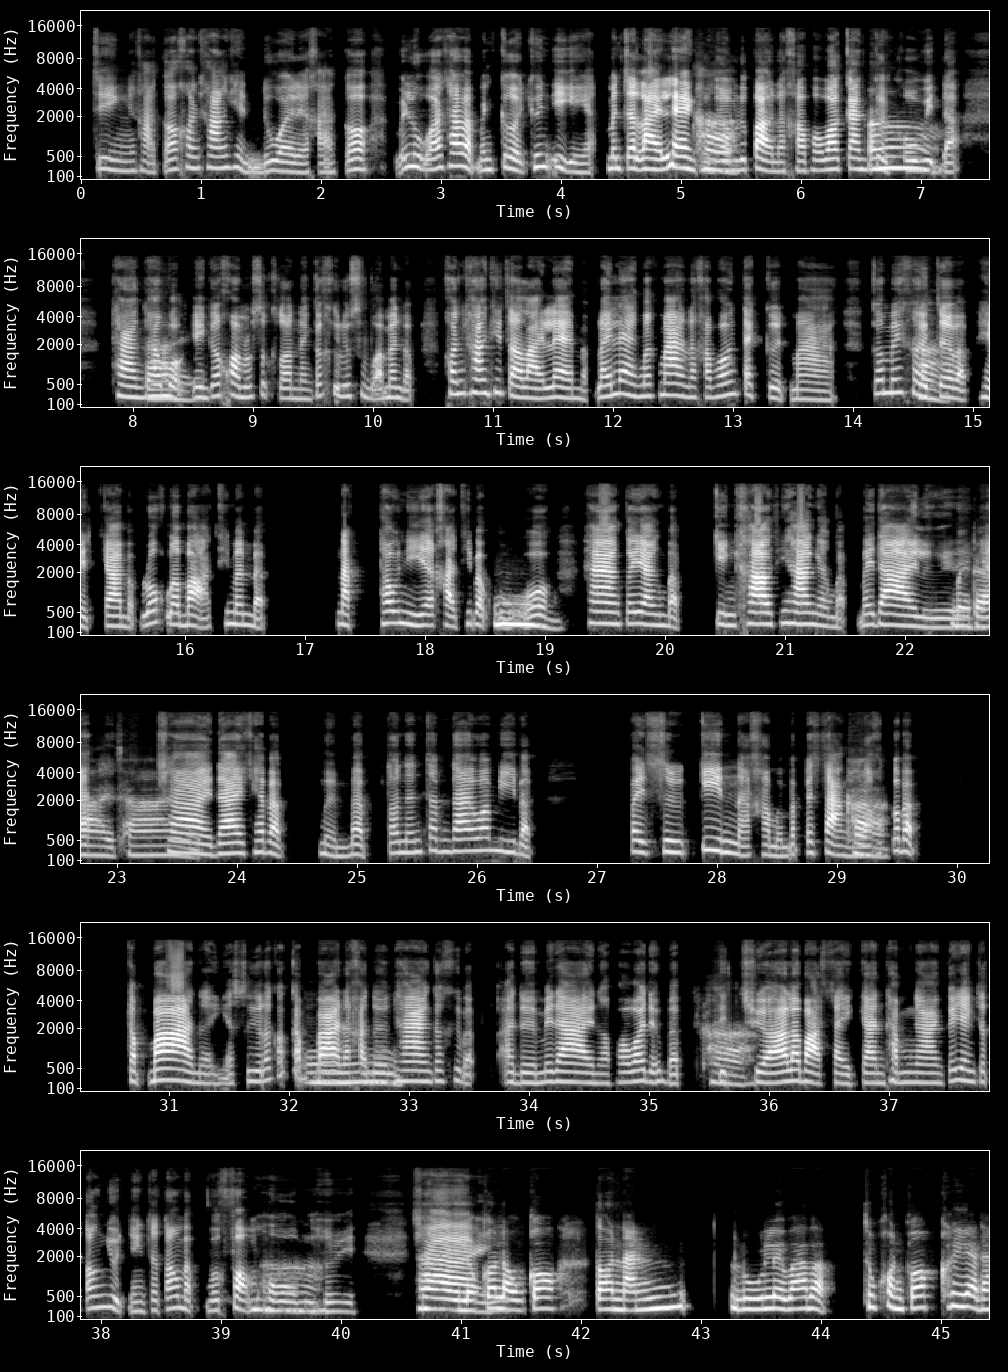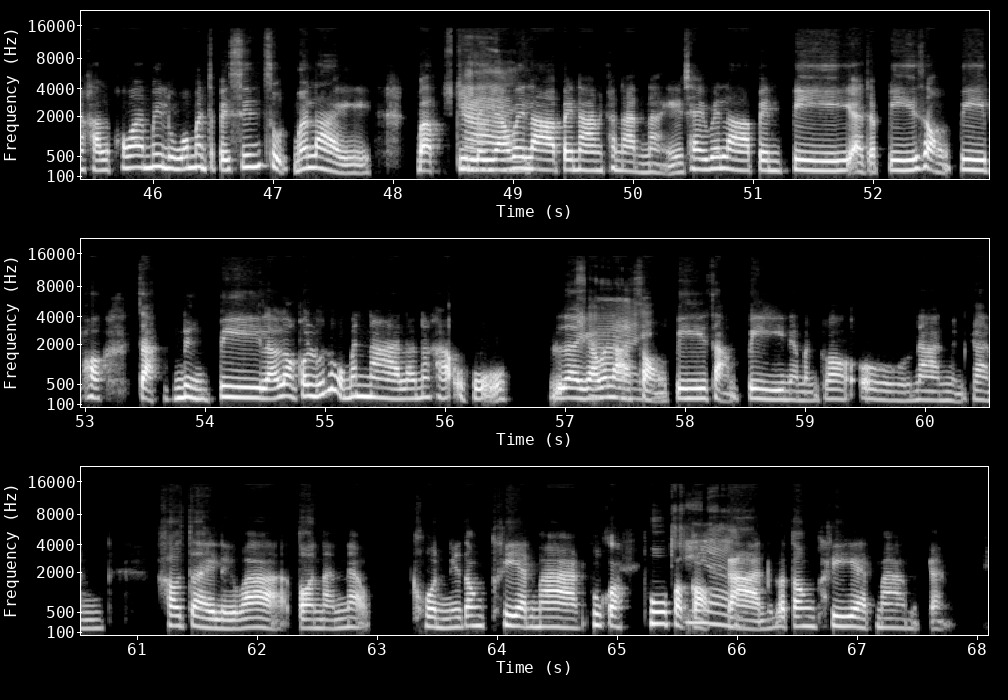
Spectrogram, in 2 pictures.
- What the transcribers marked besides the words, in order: laughing while speaking: "ร้ายแรง"; tapping; in English: "work from home"; other background noise
- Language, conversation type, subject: Thai, unstructured, คุณคิดว่าการออมเงินสำคัญแค่ไหนในชีวิตประจำวัน?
